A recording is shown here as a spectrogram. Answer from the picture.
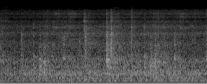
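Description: Pharmaceutical blister-packing machine running: a steady mechanical clatter from its rollers, with a few faint clicks.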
